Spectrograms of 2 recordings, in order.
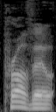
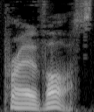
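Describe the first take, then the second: First: It is pronounced differently from its spelling. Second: It is pronounced just as it is spelled. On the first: This is how the British Army says it. "The British Army pronunciation is" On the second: This is how the US Army says it. "the U S Army pronunciation is provost, as written"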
